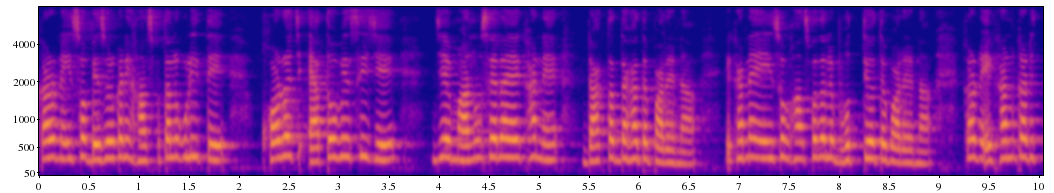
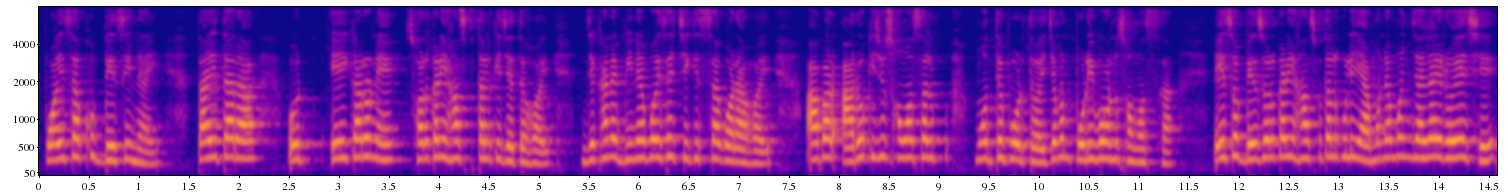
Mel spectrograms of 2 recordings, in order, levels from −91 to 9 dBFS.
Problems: none marked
